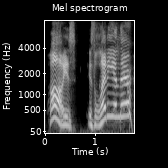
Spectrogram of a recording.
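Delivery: a confused stranger at the door; stranger asking. Retold or imitated. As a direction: stranger on the bike asking for Lenny. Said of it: "he says".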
